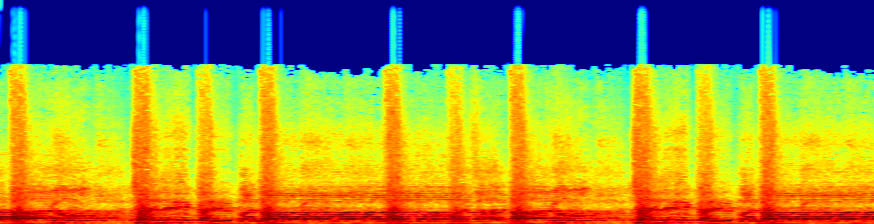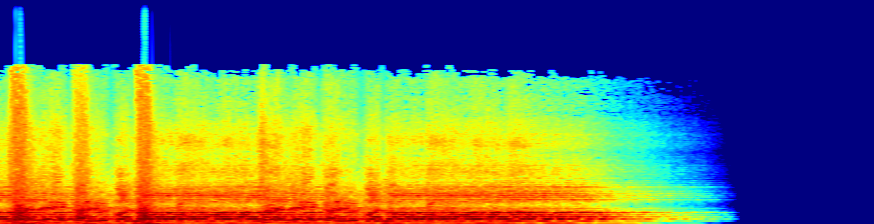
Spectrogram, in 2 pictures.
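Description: Closing bars of a Muharram noha recording: chanted voices holding long notes over a steady beat of heavy thumps, a little under two a second. The thumps stop about ten seconds in, and the held voices fade out near the end.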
